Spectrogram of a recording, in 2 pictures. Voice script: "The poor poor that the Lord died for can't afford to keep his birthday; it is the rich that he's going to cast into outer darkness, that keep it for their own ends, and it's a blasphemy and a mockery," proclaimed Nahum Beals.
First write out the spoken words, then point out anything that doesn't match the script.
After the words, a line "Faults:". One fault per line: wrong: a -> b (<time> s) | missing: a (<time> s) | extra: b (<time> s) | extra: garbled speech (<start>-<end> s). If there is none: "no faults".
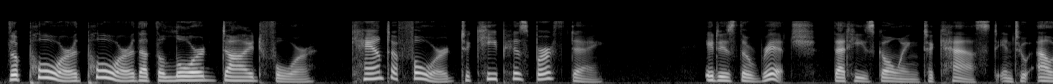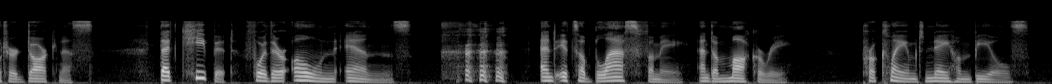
"The poor poor that the Lord died for can't afford to keep his birthday; it is the rich that he's going to cast into outer darkness, that keep it for their own ends, and it's a blasphemy and a mockery," proclaimed Nahum Beals.
Faults:
no faults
